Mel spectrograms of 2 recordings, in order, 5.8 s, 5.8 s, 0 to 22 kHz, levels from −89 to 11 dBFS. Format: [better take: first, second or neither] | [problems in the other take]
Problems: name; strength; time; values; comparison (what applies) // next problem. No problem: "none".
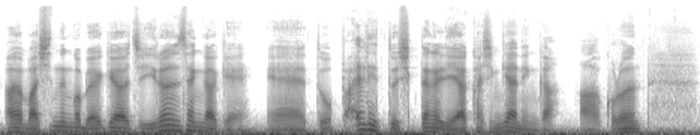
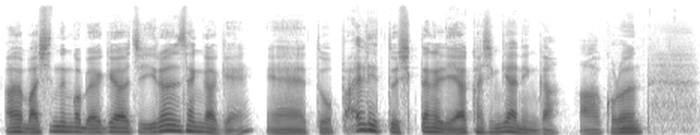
second | low rumble; faint; throughout; 20 dB below the speech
